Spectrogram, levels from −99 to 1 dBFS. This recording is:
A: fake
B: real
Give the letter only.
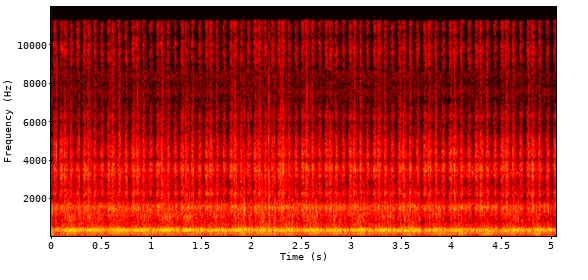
B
